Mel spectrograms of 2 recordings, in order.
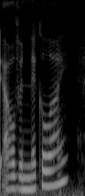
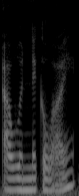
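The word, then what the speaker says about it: Alwin Nikolais: And I also really enjoyed Alvin Nikolai at the Joyce Theater. Sorry, that's actually pronounced Alvin Nikolai at the Joyce Theater.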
